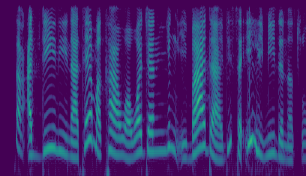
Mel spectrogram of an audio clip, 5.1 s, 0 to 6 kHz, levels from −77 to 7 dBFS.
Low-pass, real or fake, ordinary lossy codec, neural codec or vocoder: 5.4 kHz; real; none; none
